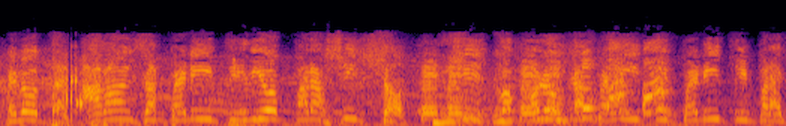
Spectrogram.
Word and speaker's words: Xisco: respondeu com bom humor e ensinou Kesman a pronunciar corretamente o seu nome. Olá a todos, que tal? Sou Xisco.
